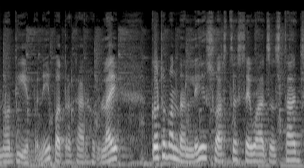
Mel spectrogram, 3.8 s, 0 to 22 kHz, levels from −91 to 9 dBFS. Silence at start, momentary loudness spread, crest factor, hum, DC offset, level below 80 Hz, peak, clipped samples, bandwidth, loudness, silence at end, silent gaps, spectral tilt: 0 s; 8 LU; 14 dB; none; under 0.1%; -46 dBFS; -8 dBFS; under 0.1%; 17 kHz; -22 LUFS; 0 s; none; -5 dB/octave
